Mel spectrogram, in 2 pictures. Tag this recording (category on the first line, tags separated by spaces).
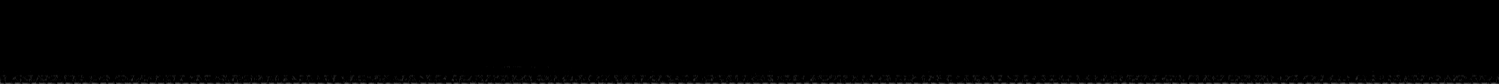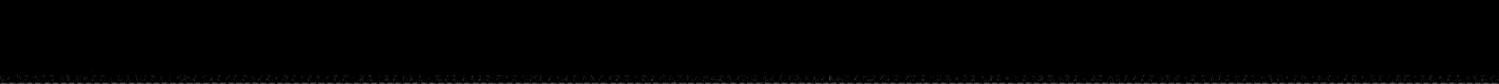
Soundscapes > Nature
phenological-recording data-to-sound natural-soundscape nature modified-soundscape weather-data soundscape artistic-intervention sound-installation alice-holt-forest Dendrophone raspberry-pi field-recording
